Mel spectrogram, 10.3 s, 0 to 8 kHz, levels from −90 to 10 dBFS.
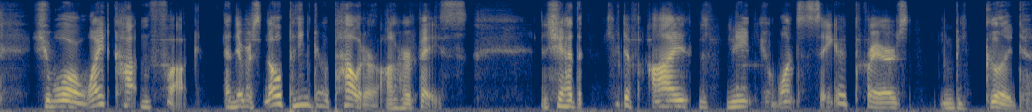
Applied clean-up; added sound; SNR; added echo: neural diffusion model UNIVERSE++.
